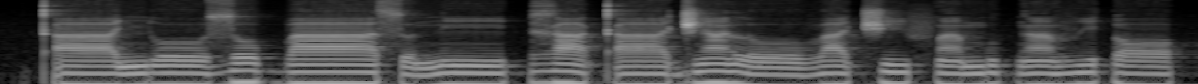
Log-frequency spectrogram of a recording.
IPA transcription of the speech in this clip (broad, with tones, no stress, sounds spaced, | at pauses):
kʼ aː˨ ɲ oː˨ z o˦ b aː˦ s ʊ˨ n ĩ˦ | ɣ a˦˨ kʼ aː˨ d͡ʒ ã˦ l oː˨ β a˦ t͡ʃ i˦ f ã˦ m u˦ ɡ ã˦ v i˦ ɗ ɔ˦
